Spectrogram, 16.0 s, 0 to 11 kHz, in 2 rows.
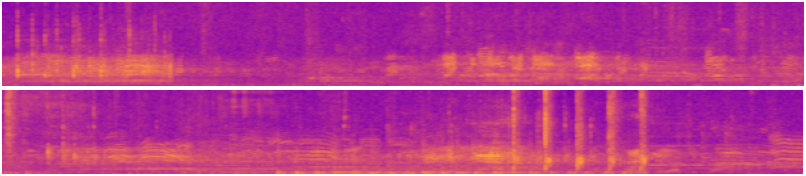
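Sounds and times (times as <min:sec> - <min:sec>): low droning tone: 0:00.0 - 0:06.6, 0:09.3 - 0:15.8
players shouting: 0:00.0 - 0:16.0.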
